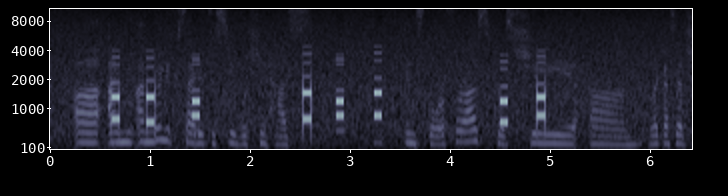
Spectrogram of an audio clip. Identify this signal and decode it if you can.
DTMF, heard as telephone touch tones, dialled by hand, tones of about 80 ms, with speech in English. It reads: 527 679 18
